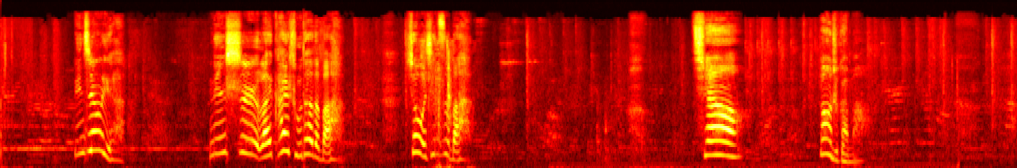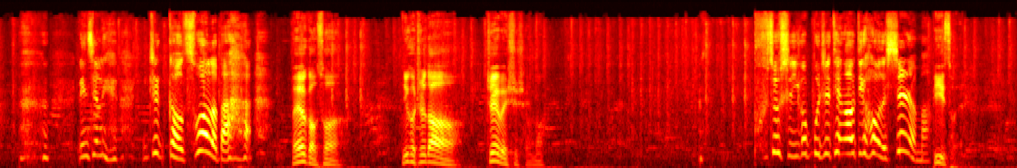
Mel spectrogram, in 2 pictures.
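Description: A young woman speaks sharply up close.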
